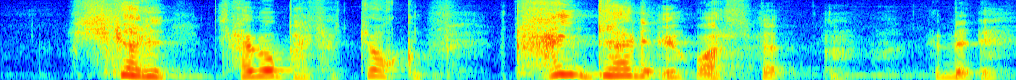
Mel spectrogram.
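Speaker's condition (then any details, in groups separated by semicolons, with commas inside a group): Cerebral palsy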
